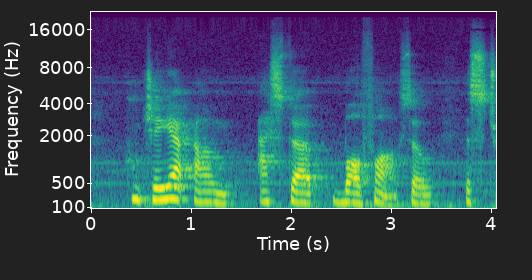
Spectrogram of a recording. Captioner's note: speaking foreign language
